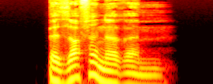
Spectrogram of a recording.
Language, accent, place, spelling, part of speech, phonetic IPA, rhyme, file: German, Germany, Berlin, besoffenerem, adjective, [bəˈzɔfənəʁəm], -ɔfənəʁəm, De-besoffenerem.ogg
- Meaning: strong dative masculine/neuter singular comparative degree of besoffen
